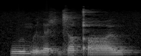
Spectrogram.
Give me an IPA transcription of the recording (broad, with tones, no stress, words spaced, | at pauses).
wu˦mʊ˨lʌ˦ɬd͡zɔ˦ qʼɑː˦u̯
